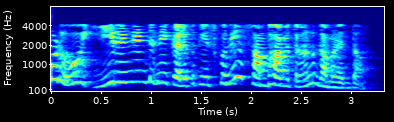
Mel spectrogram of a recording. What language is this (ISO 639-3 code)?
tel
